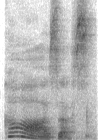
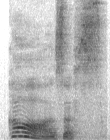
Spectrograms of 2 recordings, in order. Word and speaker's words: kāzas: What you need to remember is you have to make sure that you pronounce it with a long vowel a, kāzas. Once more, kāzas, because kāzas with the short a means goats, so you don't want to say that.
